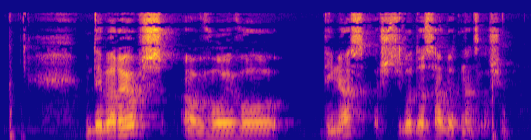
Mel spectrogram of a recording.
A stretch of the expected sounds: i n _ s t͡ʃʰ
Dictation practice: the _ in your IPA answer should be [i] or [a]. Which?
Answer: a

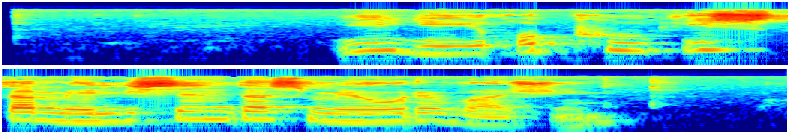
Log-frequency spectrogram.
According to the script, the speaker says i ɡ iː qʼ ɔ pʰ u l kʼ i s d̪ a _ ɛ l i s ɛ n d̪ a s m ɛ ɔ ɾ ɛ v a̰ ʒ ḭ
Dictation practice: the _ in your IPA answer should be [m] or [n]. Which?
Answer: m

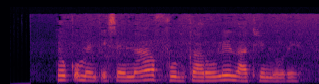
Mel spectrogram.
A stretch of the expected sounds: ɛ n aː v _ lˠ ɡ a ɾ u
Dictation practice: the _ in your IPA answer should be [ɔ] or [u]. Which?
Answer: u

